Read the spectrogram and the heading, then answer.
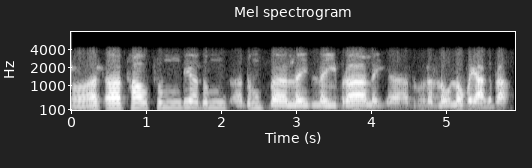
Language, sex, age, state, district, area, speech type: Manipuri, male, 30-45, Manipur, Kangpokpi, urban, conversation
